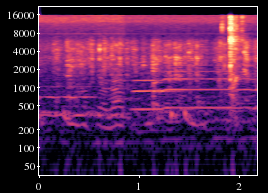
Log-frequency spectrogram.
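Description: A caged bird on an old film soundtrack calling in low notes that rise and fall, twice, with a held music chord entering about a second in.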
